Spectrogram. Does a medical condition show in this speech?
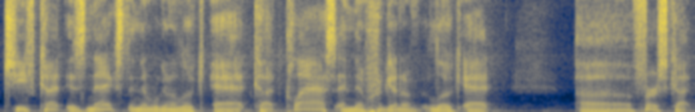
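No.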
